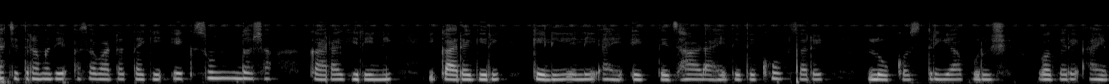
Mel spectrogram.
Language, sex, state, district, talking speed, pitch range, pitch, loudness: Marathi, female, Maharashtra, Chandrapur, 140 wpm, 230-255 Hz, 235 Hz, -32 LUFS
